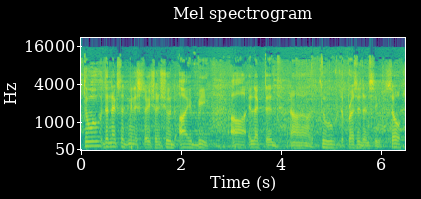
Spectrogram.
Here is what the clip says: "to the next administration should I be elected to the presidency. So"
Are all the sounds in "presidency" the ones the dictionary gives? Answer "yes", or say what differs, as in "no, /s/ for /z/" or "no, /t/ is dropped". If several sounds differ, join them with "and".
no, /s/ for /z/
